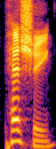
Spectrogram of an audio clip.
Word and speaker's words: Pesci: One day, friend and fellow Jersey boy, Joe, how do you say it? I can't say the last name. – Pesci. – Thank you.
